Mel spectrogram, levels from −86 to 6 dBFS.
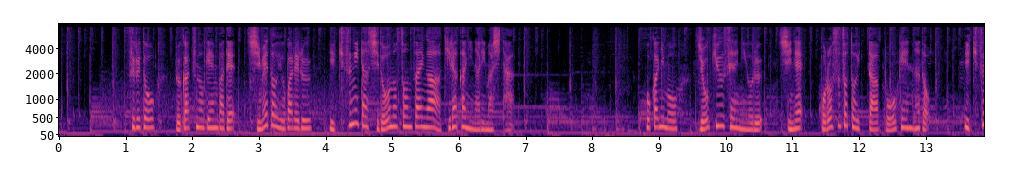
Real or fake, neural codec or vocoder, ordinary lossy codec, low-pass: real; none; none; 7.2 kHz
